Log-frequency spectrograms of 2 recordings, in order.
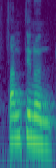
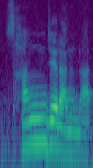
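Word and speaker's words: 上帝: 제사를 드렸다 그렇게 얘기합니다 장띠는 중국식으로 한자를 발음하는 건데 우리 식으로 한다면 상죄라는 말이죠 그러니까 가장 높은 임금님한테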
